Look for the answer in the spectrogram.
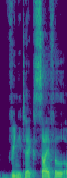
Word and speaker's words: Vinitech Sifel: It is spelled V-I-N-I-T-E-C-H-S-I-F-E-L. Vinitech Sifel, or how you pronounce it in Francais, Vinitech Sifel.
